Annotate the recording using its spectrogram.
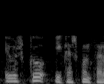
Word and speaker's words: Eusko Ikaskuntza: Y hablamos también con Pedro Gorostategui, presidente de la sección de Ciencias de la Salud de Eusko Ikaskuntza. Lo he dicho bien, ¿verdad? – Sí, muy bien.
